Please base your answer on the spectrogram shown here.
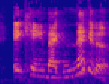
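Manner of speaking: ordinary talk, nothing marked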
